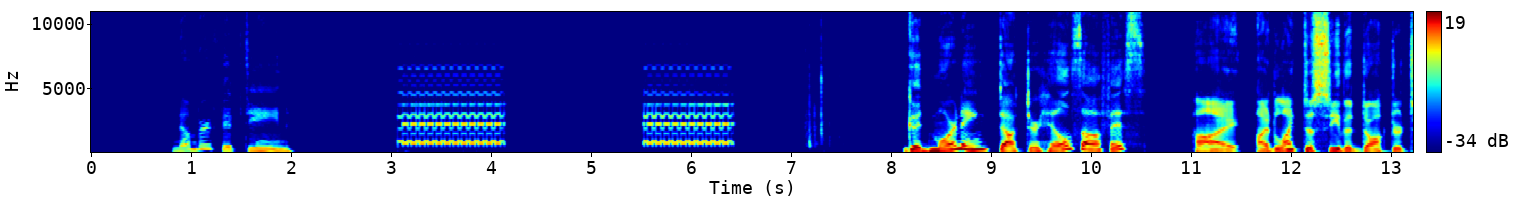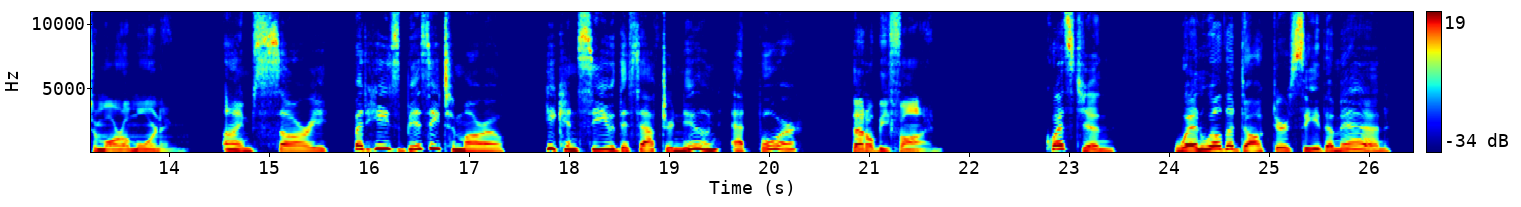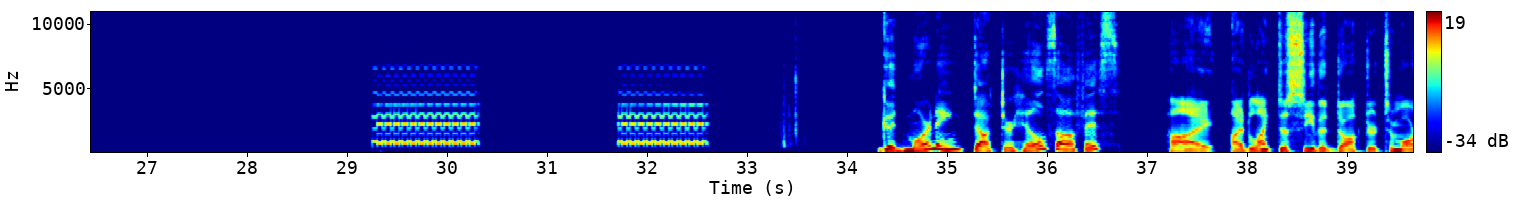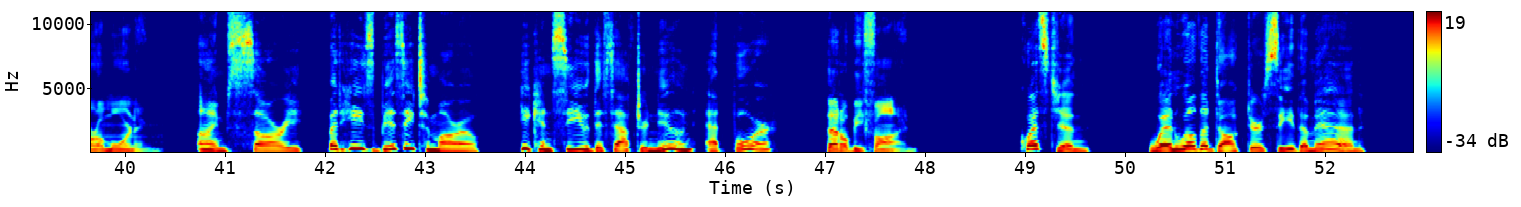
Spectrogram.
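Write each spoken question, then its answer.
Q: When will the doctor see the man?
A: This afternoon at 4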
